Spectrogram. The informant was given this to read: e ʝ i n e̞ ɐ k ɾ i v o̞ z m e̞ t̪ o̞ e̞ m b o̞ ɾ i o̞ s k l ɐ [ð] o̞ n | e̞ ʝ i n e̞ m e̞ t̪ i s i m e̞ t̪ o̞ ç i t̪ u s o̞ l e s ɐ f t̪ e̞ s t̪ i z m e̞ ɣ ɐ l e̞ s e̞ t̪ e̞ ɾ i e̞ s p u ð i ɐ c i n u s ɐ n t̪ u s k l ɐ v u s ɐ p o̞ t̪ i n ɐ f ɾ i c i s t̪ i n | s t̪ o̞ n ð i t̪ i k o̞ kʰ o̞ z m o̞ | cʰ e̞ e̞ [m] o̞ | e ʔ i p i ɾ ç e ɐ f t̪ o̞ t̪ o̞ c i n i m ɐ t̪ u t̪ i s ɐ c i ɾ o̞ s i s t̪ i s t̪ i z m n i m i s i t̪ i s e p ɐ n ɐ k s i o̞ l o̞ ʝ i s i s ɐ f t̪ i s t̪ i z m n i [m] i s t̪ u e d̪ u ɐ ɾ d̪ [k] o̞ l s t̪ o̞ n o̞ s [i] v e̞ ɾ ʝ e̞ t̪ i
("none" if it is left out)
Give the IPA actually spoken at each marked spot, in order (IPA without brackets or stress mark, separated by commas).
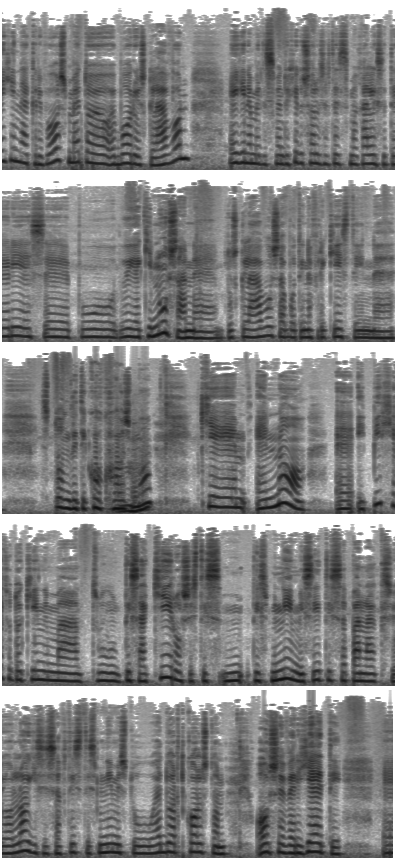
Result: v, n, m, k, e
